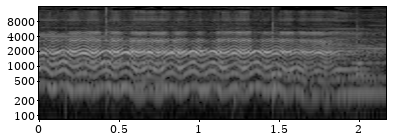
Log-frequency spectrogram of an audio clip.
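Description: Hindustani khayal singing: a female voice holds a note with a wide, quick shake of about five times a second, then slides down near the end. A steady tanpura and harmonium drone sounds beneath.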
